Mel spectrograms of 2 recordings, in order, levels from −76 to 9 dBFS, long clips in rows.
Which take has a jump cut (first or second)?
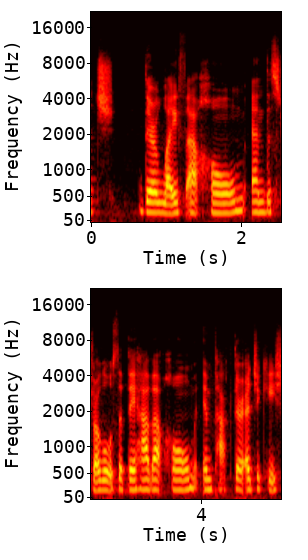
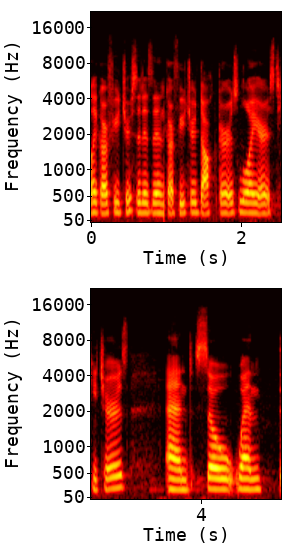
second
